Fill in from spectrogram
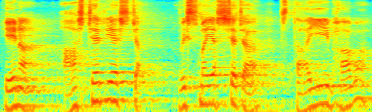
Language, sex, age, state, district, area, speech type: Sanskrit, male, 18-30, Telangana, Vikarabad, urban, spontaneous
